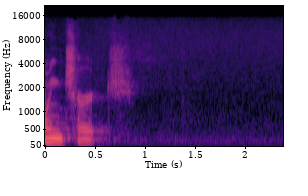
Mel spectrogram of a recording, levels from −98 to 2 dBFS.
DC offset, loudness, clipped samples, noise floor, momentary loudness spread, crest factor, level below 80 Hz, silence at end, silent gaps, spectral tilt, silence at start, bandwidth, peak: under 0.1%; -41 LUFS; under 0.1%; -64 dBFS; 23 LU; 18 dB; -84 dBFS; 1 s; none; -4.5 dB/octave; 0 s; 15.5 kHz; -24 dBFS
